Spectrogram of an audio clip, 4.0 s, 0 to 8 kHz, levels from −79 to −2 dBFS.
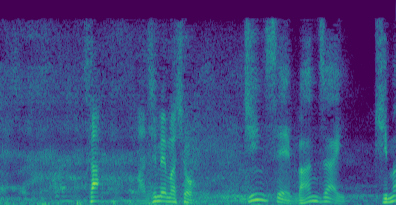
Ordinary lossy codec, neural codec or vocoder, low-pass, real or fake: MP3, 48 kbps; codec, 24 kHz, 1.2 kbps, DualCodec; 7.2 kHz; fake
